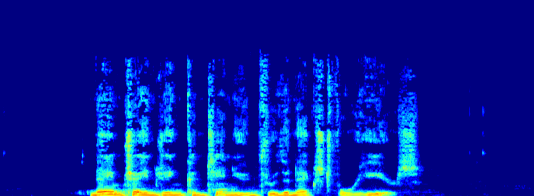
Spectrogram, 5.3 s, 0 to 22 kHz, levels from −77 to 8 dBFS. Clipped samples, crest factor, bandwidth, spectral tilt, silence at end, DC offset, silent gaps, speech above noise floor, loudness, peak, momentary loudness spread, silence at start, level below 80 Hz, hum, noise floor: under 0.1%; 18 dB; 16 kHz; -6 dB/octave; 1.2 s; under 0.1%; none; 62 dB; -18 LUFS; -2 dBFS; 12 LU; 0.9 s; -52 dBFS; none; -79 dBFS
